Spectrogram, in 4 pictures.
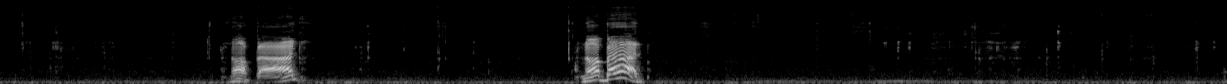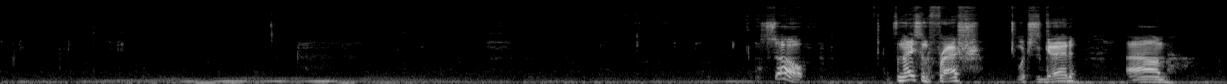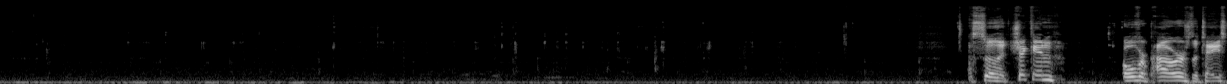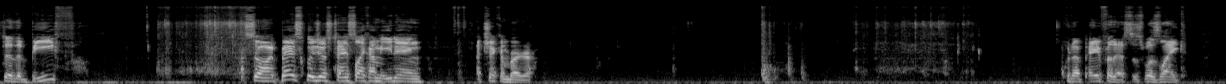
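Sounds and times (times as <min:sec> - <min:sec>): chewing and mouth sounds: 0:00.0 - 0:02.3, 0:03.0 - 0:05.8, 0:06.4 - 0:21.2, 0:24.0 - 0:34.2
low steady hum: 0:00.0 - 0:49.0.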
